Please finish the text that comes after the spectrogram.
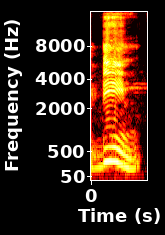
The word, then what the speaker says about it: दीन: और वही द को दूसरी की मात्रा अगर हमने दिए दीन यानी गरीब, अर्थ में फ़र्क है। बोलते समय हम दिन दिन बोलते, लेकिन उच्चारण में भी फ़र्क है। पहला वाला दिन कहते हैं और दूसरे को हम दीन कहते हैं।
